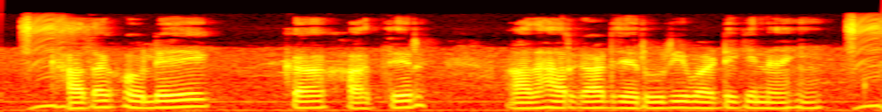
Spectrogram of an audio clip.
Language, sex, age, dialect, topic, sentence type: Bhojpuri, male, 31-35, Northern, banking, question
